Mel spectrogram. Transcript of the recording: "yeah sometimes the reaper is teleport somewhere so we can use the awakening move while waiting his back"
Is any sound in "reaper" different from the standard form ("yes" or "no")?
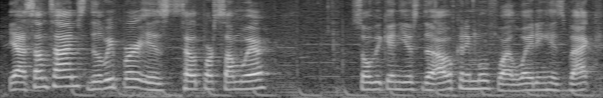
no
